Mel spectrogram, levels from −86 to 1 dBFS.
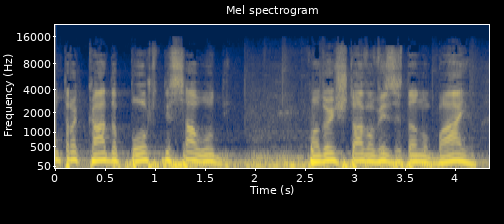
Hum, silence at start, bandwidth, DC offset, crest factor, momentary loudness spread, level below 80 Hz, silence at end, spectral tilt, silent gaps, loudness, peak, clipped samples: none; 0 s; 12.5 kHz; under 0.1%; 12 dB; 11 LU; -20 dBFS; 0 s; -6.5 dB/octave; none; -12 LUFS; 0 dBFS; under 0.1%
